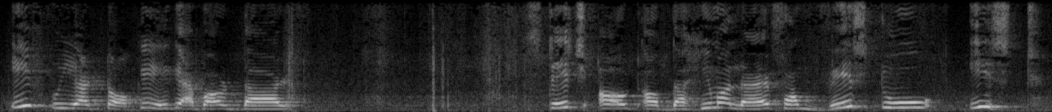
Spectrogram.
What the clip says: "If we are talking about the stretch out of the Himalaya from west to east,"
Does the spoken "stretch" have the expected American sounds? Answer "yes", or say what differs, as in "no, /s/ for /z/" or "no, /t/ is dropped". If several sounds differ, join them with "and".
no, /ɹ/ is dropped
